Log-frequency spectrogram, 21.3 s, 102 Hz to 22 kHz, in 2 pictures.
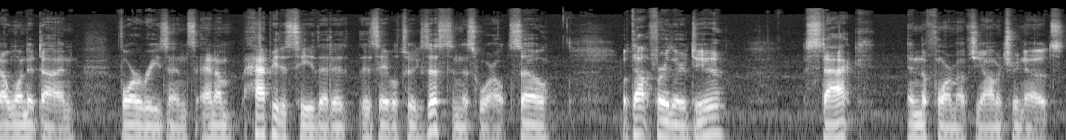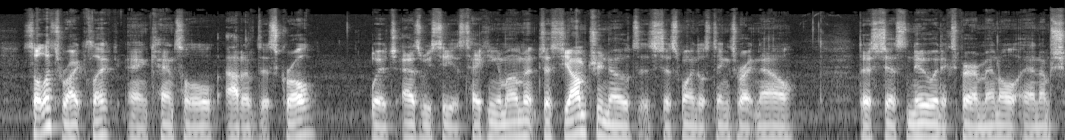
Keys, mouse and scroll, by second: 7.6 right click, 7.7-13.0 right drag, 13.0 click, 13.0-21.3 drag.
